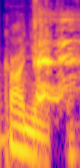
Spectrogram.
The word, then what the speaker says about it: cognac: Oh, the G silent? Why you got me saying it wrong all this time, man? – I just let you rock with it. They know you know. They know. They. It's you. You Ocho. – Hold up. How you say it? Say it again. – Huh? Cognac. Yeah. – Okay, you said cognac, but it's spelled C O G N A. Why not a Y? Because you're saying yak. Cognac. C O N Y A C.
